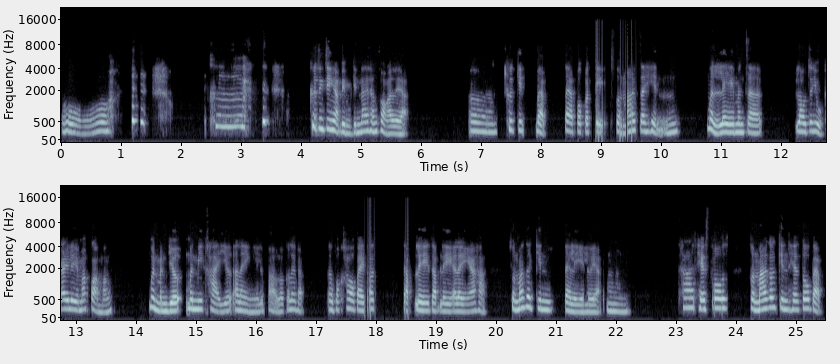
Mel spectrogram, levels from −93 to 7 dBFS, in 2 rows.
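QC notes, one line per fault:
8.84–9.64 s, processor overload crackle: the processor falls behind and misses buffer deadlines many times in a row. Each missed block plays as a short hole of silence with hard edges, so the speech turns gritty and torn for under a second. The spacing suggests buffers of around 10 ms, with a few dozen dropped.
17.80–18.54 s, processor overload crackle: the same overload returns. Another dense run of silent gaps chops the speech into crackle until the load clears.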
